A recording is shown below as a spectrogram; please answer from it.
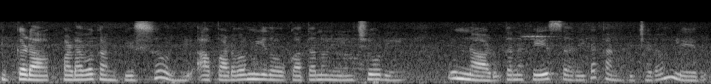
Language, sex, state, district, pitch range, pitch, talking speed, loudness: Telugu, female, Telangana, Mahabubabad, 200-235 Hz, 215 Hz, 125 wpm, -18 LUFS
